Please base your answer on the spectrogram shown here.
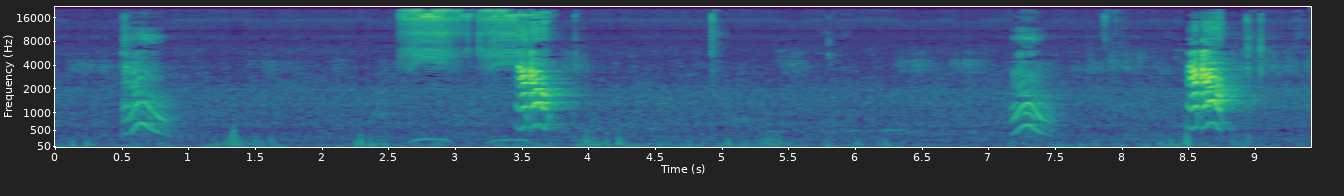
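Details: A grey francolin in Pakistan in 2021 gives four harsh, ringing calls in short bursts spread over about nine seconds, with a man's voice low in the background.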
